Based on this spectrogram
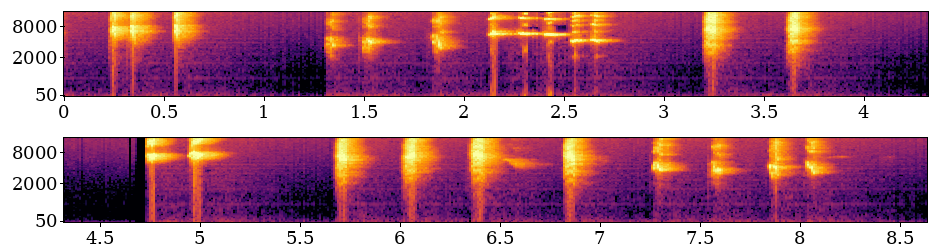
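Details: Speckled-plumage Van Hasselt's sunbird singing vigorously, used as a lure to rouse another sunbird's spirit; sharp, very high chips come singly and in quick pairs, with a brief trilled burst near the start and gaps between.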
